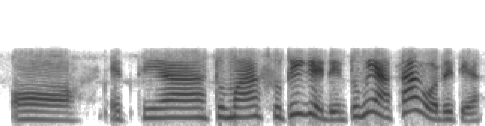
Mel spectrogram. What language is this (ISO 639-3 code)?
asm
